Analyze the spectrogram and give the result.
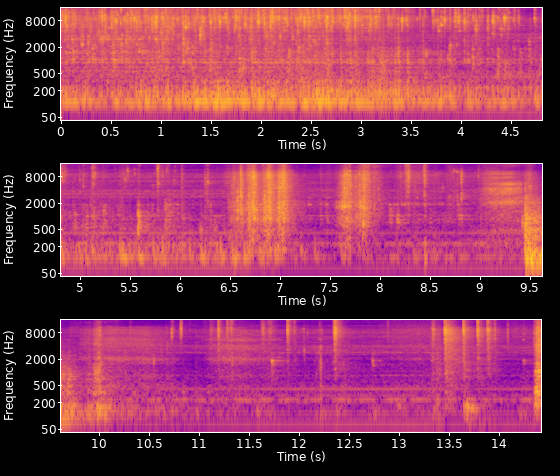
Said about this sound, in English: We're going to dump as much water as we can out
